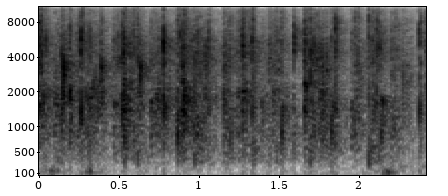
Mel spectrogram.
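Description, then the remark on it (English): An audience at a KMUW discussion event at Roxy's Downtown applauds the venue, many hands clapping in a dense, continuous patter at an even loudness throughout, with no voices standing out. “Let's have a round of applause for Roxy's.”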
